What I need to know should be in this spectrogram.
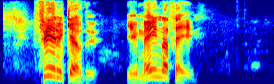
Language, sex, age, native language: Icelandic, male, 18-19, Icelandic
